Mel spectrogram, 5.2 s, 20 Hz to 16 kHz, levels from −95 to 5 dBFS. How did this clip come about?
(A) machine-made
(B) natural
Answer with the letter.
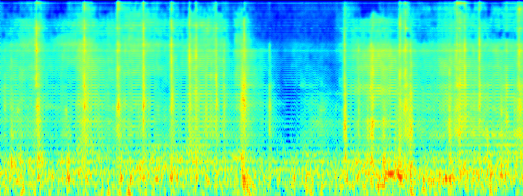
A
